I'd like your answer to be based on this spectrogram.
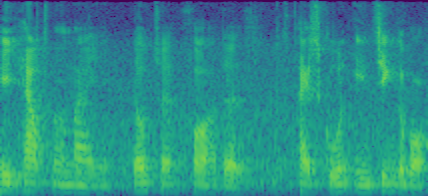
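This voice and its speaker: A man's fairly low voice in a Vietnamese accent, monotone and flat, with long, frequent pauses and noticeable background noise. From southern Vietnam (Saigon). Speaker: former soldier. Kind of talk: interview answer.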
